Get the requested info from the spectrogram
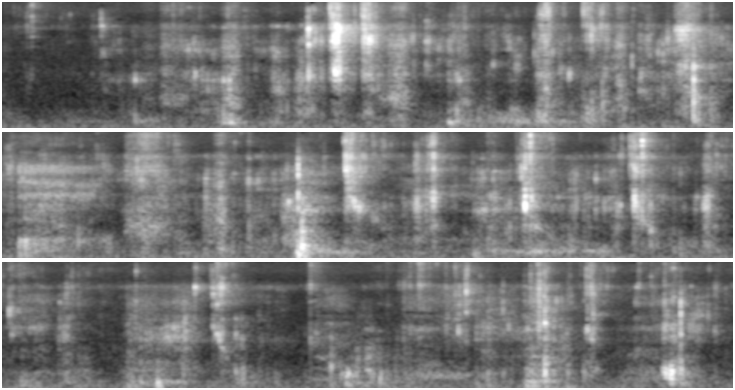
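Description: Close-miked chewing of instant noodles and pan-fried dumplings: irregular wet mouth smacks and short clicks, with no talking.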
